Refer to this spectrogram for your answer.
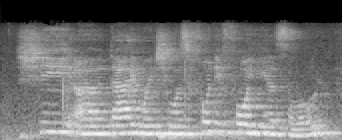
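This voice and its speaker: In a French accent, a woman speaks at a fairly slow pace and a fairly high pitch with fairly even intonation. Audible room echo and noticeable background noise are present. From Rwanda. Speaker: charity founder. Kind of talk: speech. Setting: stage with audience. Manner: halting.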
